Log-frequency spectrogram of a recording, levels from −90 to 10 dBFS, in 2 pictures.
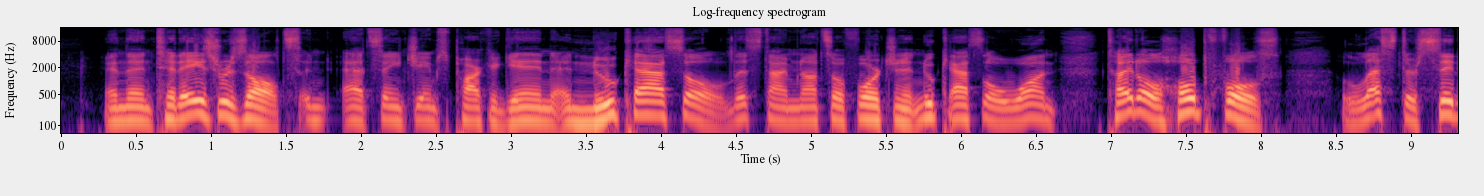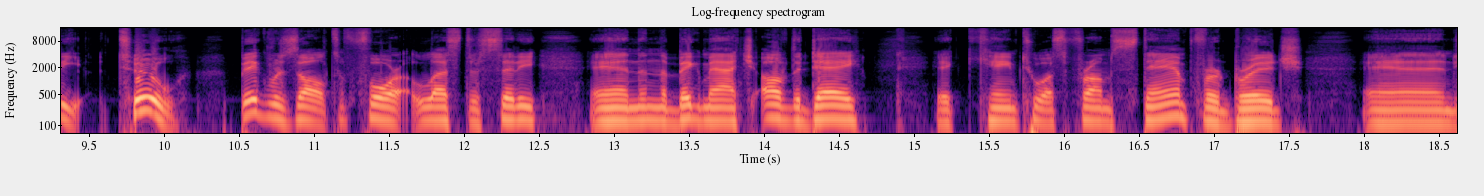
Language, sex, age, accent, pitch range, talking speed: English, male, 30-49, American, 115-140 Hz, 140 wpm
